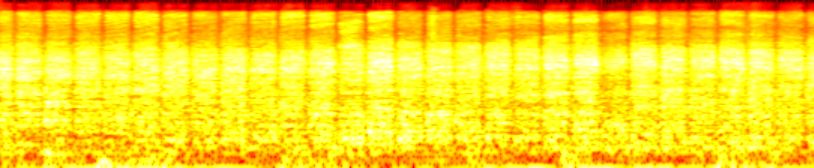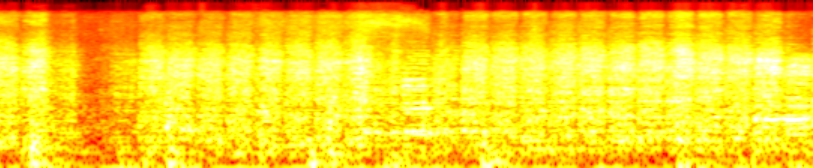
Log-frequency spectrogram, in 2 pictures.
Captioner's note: radio noise from the spirit box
